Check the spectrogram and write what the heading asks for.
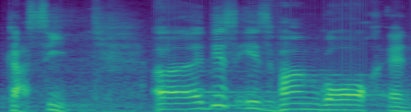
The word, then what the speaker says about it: Cassis: This lovely spot is called Cassis, and they pronounce the S. Officially, they should not. It is really Cassis.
